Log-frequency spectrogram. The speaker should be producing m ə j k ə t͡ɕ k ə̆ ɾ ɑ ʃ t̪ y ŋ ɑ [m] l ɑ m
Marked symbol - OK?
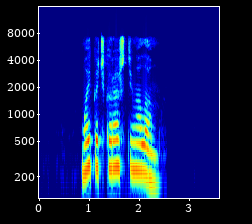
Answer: no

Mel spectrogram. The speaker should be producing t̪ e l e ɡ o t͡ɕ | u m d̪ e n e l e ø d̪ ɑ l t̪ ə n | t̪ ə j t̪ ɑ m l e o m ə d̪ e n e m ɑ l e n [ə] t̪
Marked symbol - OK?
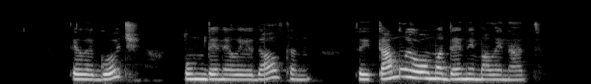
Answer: no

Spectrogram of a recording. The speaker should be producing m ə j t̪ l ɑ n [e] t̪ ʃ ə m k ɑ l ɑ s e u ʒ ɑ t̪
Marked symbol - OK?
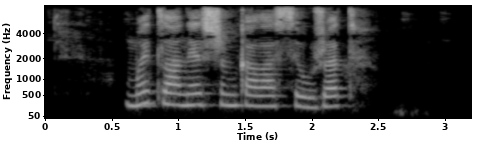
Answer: yes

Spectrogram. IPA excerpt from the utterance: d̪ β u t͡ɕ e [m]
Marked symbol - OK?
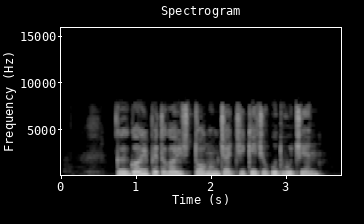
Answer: no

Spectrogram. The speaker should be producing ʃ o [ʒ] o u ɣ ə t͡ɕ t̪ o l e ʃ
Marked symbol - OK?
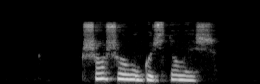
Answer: no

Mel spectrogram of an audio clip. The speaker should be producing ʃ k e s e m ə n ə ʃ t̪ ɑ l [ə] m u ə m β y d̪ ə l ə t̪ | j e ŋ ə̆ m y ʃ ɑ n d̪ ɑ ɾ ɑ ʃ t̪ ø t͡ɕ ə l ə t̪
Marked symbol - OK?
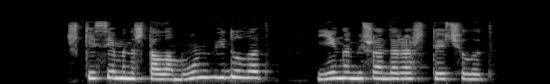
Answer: no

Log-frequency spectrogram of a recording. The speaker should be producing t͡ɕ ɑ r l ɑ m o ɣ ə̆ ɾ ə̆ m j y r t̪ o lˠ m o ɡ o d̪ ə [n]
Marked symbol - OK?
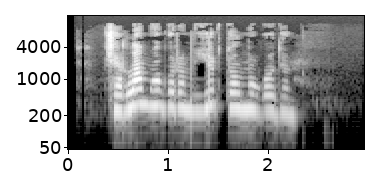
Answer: no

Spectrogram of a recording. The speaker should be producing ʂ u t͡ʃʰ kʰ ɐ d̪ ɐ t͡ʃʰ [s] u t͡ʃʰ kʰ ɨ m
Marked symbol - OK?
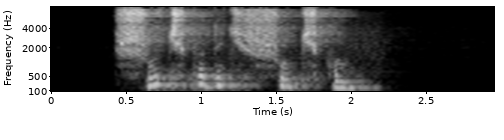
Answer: no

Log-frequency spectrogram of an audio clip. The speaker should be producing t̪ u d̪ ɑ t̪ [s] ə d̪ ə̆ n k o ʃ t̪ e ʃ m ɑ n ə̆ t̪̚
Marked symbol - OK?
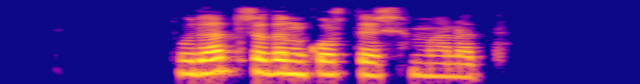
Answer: no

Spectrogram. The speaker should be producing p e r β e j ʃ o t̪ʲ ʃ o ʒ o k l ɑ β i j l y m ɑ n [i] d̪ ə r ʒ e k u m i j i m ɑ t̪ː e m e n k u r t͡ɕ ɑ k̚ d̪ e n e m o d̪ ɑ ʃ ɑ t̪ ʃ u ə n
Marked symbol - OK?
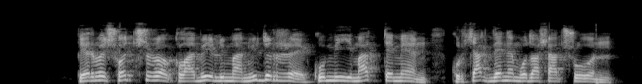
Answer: no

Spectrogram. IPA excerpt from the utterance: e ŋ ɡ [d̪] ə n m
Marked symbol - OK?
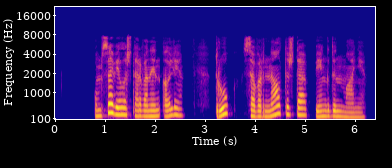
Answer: yes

